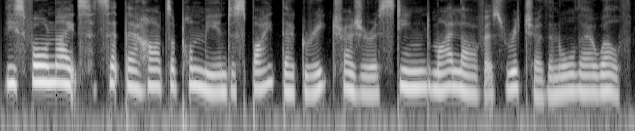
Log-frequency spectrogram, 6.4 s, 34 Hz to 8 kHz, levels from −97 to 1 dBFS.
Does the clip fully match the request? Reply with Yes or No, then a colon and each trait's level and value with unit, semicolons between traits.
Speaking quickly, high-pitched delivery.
Yes: fast, 215 wpm; high, 195 Hz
